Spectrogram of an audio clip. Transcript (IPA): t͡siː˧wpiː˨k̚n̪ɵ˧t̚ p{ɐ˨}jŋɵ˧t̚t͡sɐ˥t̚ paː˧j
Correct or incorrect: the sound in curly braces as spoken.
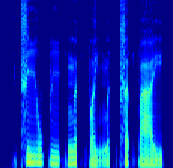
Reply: incorrect: ɐ˨˩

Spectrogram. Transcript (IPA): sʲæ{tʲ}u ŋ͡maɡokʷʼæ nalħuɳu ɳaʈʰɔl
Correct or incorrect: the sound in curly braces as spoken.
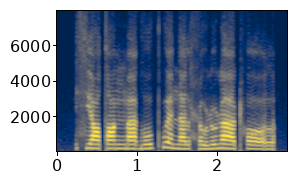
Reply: incorrect: tˤ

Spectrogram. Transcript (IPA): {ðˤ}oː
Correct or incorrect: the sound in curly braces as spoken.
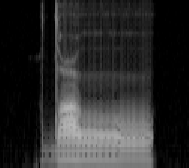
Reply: incorrect: dˤ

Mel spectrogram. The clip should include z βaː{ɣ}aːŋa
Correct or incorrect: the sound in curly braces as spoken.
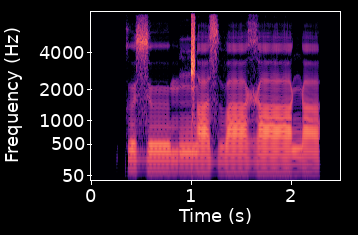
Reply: correct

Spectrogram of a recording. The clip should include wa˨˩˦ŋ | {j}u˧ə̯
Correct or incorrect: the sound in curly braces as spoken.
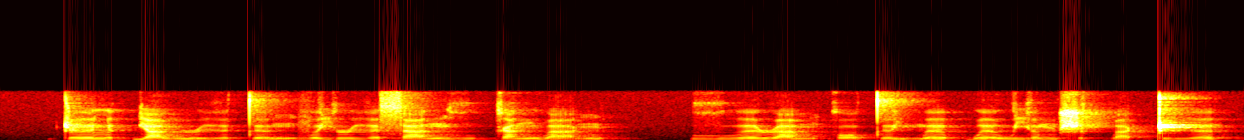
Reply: incorrect: ɣ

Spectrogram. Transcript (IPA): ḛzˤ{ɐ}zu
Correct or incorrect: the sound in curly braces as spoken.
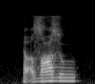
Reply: correct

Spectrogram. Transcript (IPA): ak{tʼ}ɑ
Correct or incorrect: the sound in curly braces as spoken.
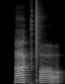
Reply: correct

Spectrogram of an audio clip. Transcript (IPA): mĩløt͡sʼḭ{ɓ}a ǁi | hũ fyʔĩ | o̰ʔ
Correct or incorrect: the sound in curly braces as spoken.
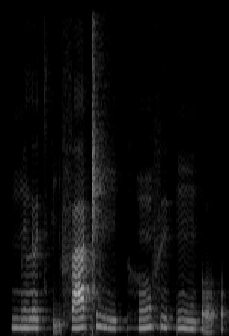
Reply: incorrect: f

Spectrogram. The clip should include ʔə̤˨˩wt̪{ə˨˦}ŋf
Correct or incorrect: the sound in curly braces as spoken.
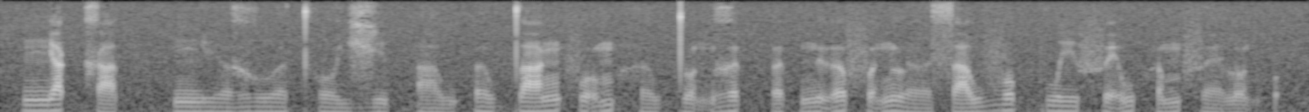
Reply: incorrect: a˨˦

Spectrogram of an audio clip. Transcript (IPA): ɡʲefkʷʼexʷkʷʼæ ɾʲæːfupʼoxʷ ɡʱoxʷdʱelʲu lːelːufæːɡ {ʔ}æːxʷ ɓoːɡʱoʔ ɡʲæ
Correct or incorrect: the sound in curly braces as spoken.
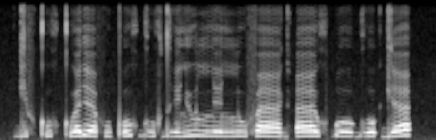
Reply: correct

